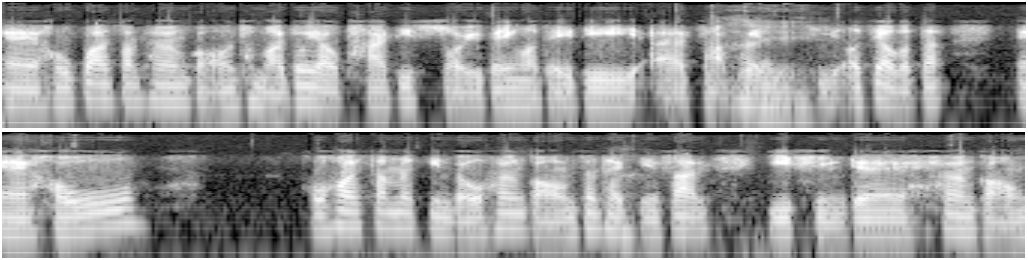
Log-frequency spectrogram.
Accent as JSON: {"language": "Cantonese", "country": "Indonesia", "said": "我本身即係我都係印尼華僑啦，"}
